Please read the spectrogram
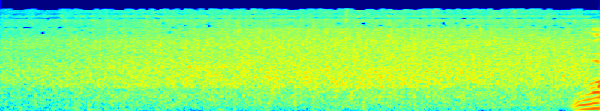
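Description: Rain-swollen creek water rushing over a washed-out beaver dam: a steady hiss of flowing water that grows slightly louder.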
